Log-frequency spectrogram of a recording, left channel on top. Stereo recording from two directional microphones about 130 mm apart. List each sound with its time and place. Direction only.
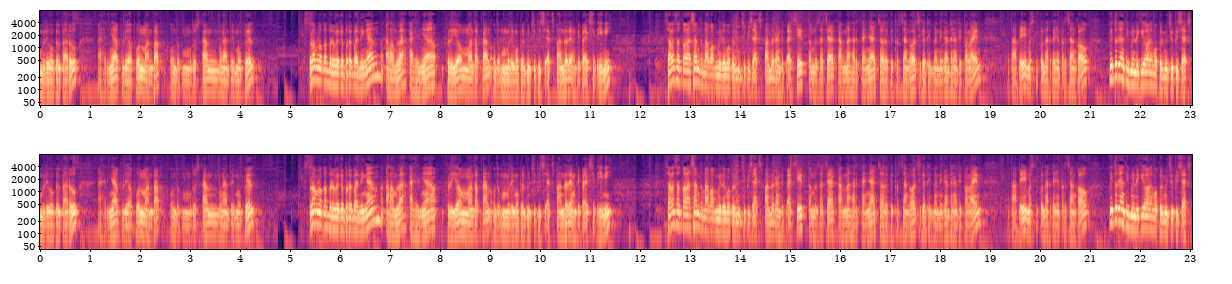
0.0 s speech: 25° left (ahead or behind)
5.4 s speech: 35° left (ahead or behind)
12.5 s speech: 30° left (ahead or behind)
